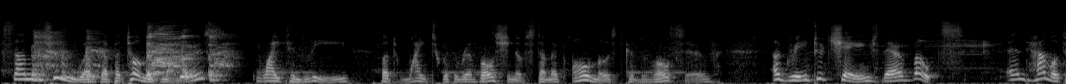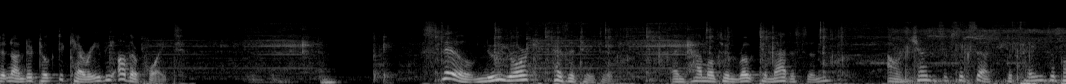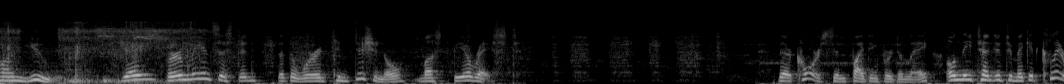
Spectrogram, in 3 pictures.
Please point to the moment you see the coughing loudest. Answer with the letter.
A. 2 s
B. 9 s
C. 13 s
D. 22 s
A.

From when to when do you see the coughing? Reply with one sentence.
The coughing can be heard from 0.3 to 2.8 s.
